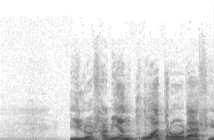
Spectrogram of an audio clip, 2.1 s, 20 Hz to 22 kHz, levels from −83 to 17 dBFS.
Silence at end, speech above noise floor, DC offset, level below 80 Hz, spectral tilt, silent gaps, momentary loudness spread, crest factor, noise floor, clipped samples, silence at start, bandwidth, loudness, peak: 0 s; 36 dB; under 0.1%; -54 dBFS; -6.5 dB/octave; none; 4 LU; 16 dB; -51 dBFS; under 0.1%; 0.7 s; 13.5 kHz; -16 LUFS; -2 dBFS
